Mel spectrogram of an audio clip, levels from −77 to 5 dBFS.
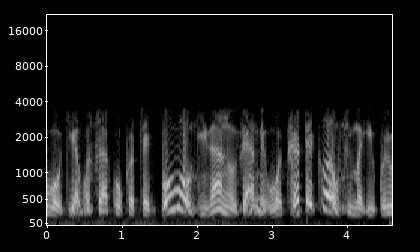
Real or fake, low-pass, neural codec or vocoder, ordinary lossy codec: real; 9.9 kHz; none; MP3, 64 kbps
